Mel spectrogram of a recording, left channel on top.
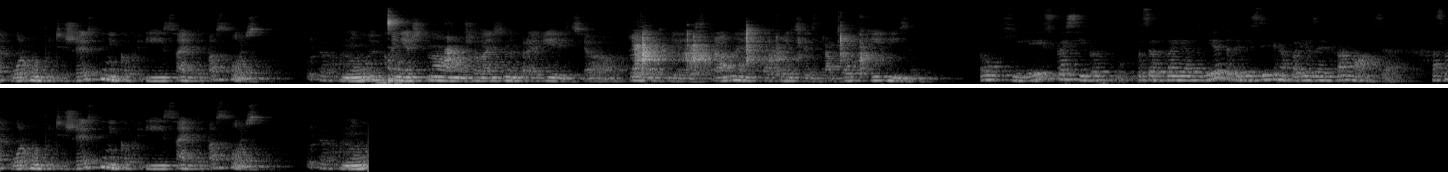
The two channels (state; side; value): drops out; right; at 3.7 s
